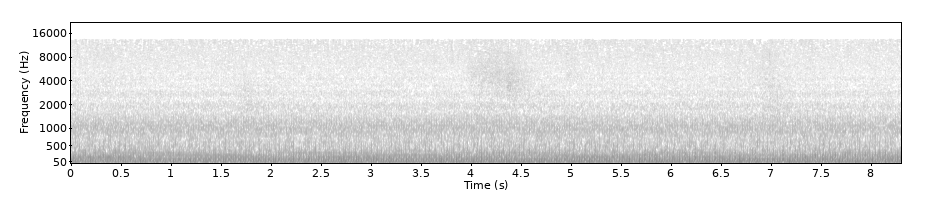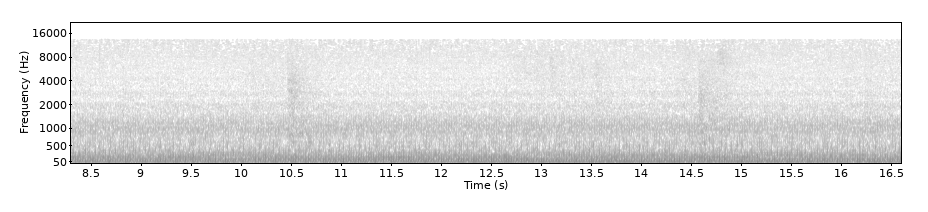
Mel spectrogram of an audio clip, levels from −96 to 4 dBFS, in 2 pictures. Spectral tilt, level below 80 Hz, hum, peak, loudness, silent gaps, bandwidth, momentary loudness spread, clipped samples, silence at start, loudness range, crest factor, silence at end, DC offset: -5 dB/octave; -62 dBFS; none; -40 dBFS; -57 LUFS; none; 13.5 kHz; 1 LU; under 0.1%; 0 s; 0 LU; 16 dB; 0 s; under 0.1%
